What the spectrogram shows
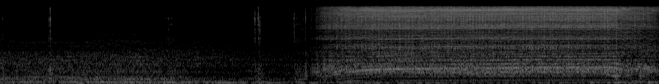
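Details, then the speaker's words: Märklin SK 800 toy car motor (about 1945), restored from stuck, retested after cleaning the gear and oiling. A few light clicks, reversing-unit misclicks that may come from imperfectly aligned contacts, then a steady, even high whir. Normal running. "it's running great we had a few miss miss clicks on the reversing unit but that's that's pretty normal"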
